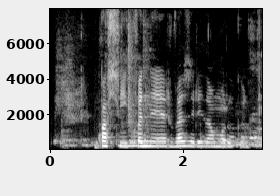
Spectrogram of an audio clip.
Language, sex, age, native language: Icelandic, male, 11, Icelandic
